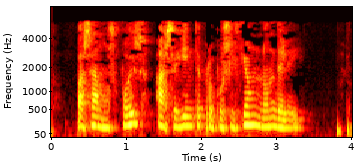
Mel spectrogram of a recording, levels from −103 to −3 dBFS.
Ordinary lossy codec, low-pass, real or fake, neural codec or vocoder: MP3, 24 kbps; 7.2 kHz; fake; codec, 16 kHz, 4 kbps, X-Codec, WavLM features, trained on Multilingual LibriSpeech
